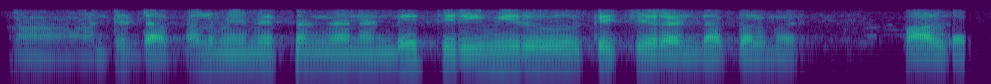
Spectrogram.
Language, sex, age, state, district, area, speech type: Telugu, male, 18-30, Andhra Pradesh, East Godavari, rural, conversation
